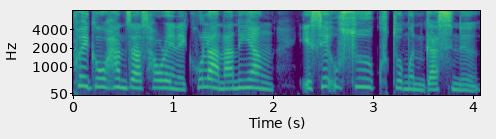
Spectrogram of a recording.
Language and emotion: Bodo, fearful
